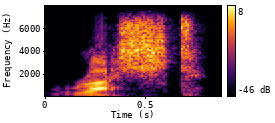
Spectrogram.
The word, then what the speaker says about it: rushed: And also past tense rushed. Ah, my gosh. Rushed. Climbed. Climbed. Rushed. That's it. Rushed. SH endings, we make a T sound for the past tense.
